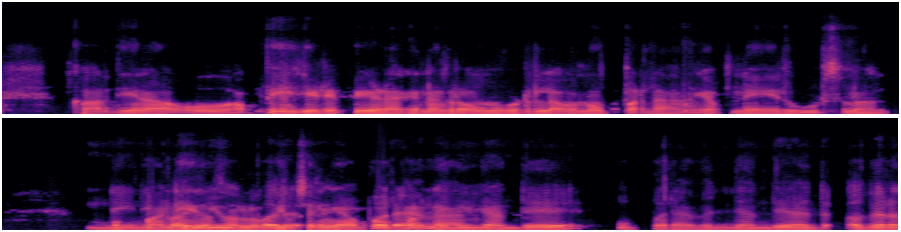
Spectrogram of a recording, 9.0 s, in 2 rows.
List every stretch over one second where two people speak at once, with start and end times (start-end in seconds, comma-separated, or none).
5.0-7.0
